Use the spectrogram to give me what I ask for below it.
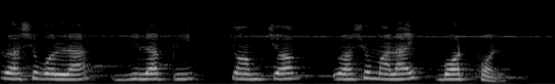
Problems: constant background noise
